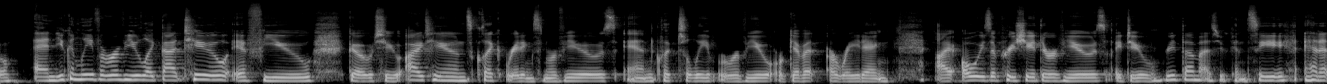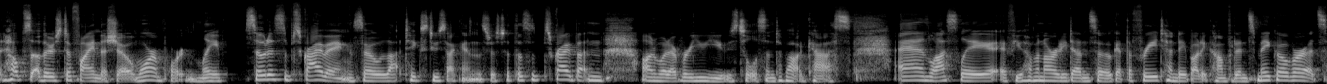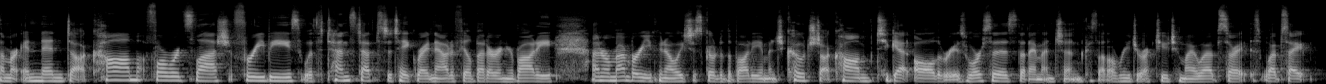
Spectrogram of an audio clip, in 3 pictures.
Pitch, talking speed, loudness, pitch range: 165 Hz, 205 wpm, -22 LUFS, 150-195 Hz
